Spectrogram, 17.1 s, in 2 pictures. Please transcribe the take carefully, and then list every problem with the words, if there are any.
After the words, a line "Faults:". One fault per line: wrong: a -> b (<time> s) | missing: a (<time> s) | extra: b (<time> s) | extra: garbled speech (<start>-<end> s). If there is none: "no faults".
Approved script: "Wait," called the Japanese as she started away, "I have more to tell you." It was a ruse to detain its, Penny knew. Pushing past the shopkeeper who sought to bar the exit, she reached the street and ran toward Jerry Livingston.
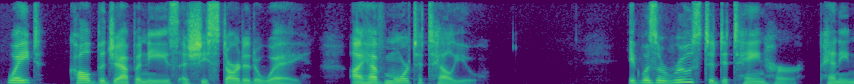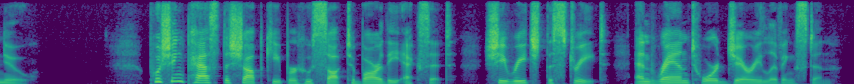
"Wait," called the Japanese as she started away, "I have more to tell you." It was a ruse to detain her, Penny knew. Pushing past the shopkeeper who sought to bar the exit, she reached the street and ran toward Jerry Livingston.
Faults:
wrong: its -> her (7.7 s)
